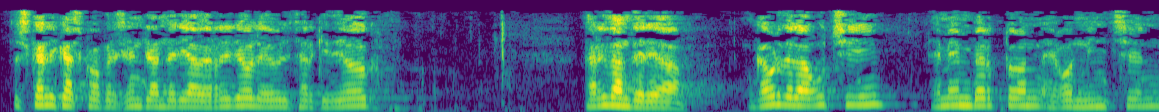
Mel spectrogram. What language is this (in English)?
Basque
